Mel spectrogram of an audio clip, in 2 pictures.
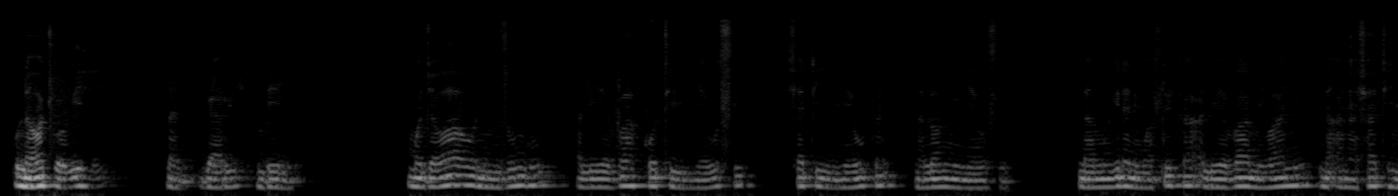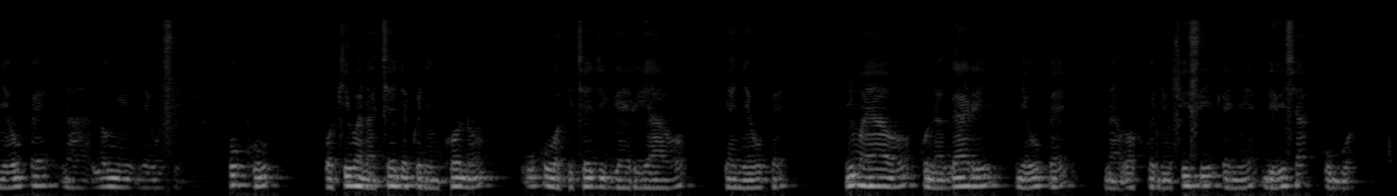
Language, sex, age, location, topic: Swahili, male, 25-35, Kisumu, finance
